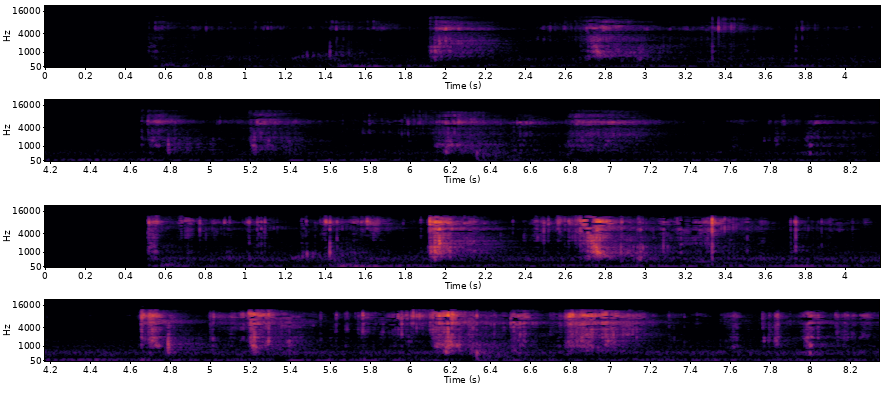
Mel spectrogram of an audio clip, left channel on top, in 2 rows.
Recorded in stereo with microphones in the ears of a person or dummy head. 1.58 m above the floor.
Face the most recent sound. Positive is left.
turn(degrees=-60)  # may be behind; listen again after turning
